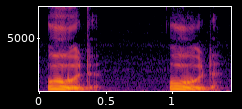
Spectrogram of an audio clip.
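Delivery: "ood" with no lip rounding, throat only; wrong W without lips. Shown as a demonstration. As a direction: say "ood" letting the throat make the sound, lips still. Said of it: "if I say it the wrong way".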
